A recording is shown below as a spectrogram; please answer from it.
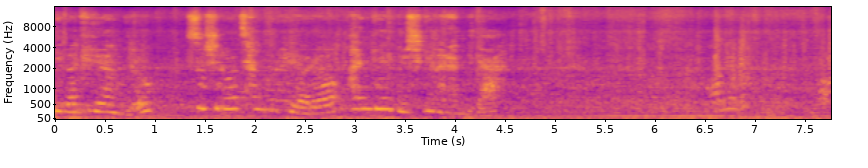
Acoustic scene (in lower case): bus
